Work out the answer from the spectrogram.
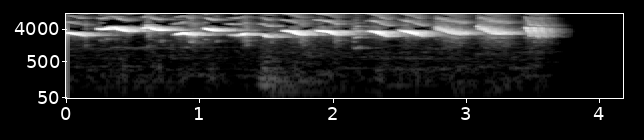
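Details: Training song of the Suriname Chestnut-bellied seed finch, or picolet-curio, for caged birds: loud rhythmic whistled pairs of high and low notes, about three per second, ending in buzzier notes before stopping.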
